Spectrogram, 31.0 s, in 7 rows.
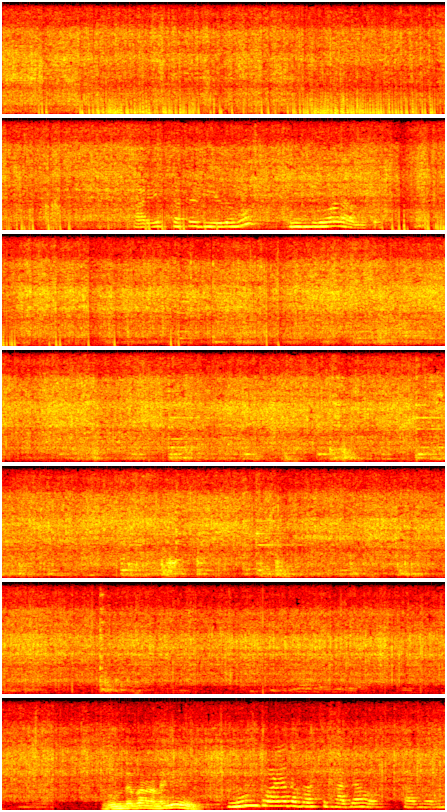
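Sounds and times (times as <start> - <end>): vegetables sizzling in hot oil: 0.0 - 31.0
metal spatula scraping pan: 10.6 - 22.4.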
